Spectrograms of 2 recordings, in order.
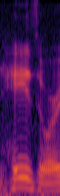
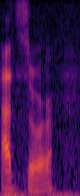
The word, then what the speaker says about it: Hazor: this time centered from, if I use the English pronunciation, Hazor. If you go to Israel, they'll call it Hatzor. So forgive me if I slip once in a while and use the Hebrew pronunciation.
